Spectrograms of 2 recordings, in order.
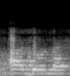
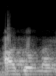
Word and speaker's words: Yahweh: Tulisannya Yahweh Elohim Yahweh Ehad. Dibacanya Adonai Elohim Adonai Ehad.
